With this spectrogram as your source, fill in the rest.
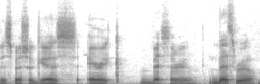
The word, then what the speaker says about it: Becerril: Becerril. Did I pronounce that right? I got the good pronunciation? You have the Espanol pronunciation.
